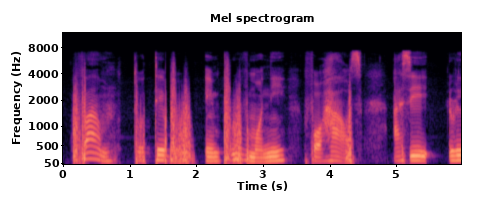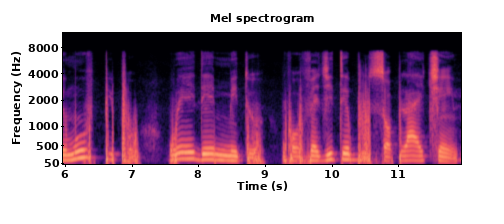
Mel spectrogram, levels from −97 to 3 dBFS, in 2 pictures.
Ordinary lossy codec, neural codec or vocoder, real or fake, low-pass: none; none; real; 7.2 kHz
